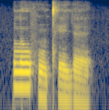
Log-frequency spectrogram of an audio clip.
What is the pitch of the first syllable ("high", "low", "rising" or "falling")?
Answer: high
